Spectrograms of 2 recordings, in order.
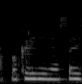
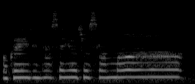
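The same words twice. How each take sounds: First: Said in the usual way. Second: High, very slow sing-song welcome; drawn-out cutesy maid welcome; imitating maid greeting. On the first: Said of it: "c'est pour dire bienvenue à la maison". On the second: A maid greeting her customer, high and slow. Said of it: "qui te disent".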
